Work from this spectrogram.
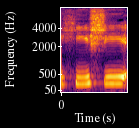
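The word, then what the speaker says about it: heishe: They are spelled H-E-I-S-H-E, he-she, and that's referring to the shape of these.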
